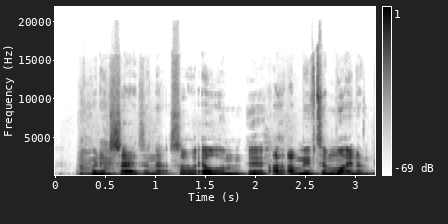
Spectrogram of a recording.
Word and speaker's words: Eltham: Yeah, Eltham. Feltham without the F.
